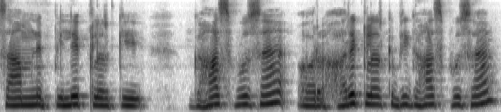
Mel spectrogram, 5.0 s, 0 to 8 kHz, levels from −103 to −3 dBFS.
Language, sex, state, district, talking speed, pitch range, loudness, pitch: Hindi, female, Jharkhand, Palamu, 180 wpm, 195-220 Hz, -19 LUFS, 210 Hz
